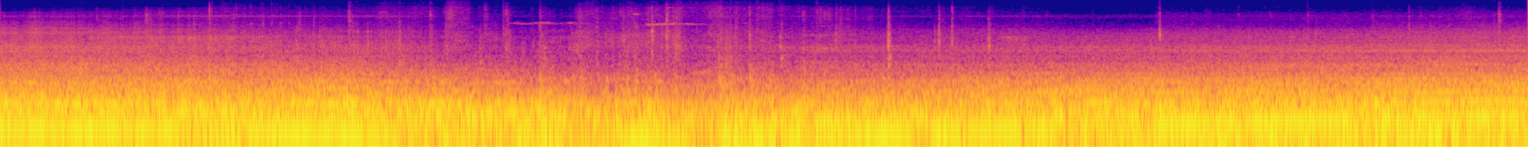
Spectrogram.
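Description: Steady low drone under the road rumble while cruising, holding one pitch throughout; a droning hum whose source can't be pinned down.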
